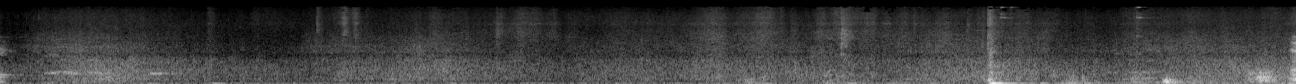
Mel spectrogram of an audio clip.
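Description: Fabric and strap rustling from a heavily loaded Freein paddle-board backpack bag as it is worn and shifted on the shoulders, then swung off. A heavy thump about ten seconds in is the packed bag coming down toward the floor.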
